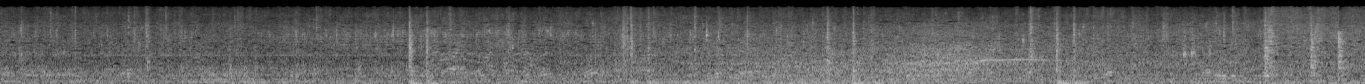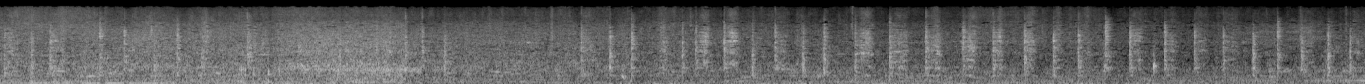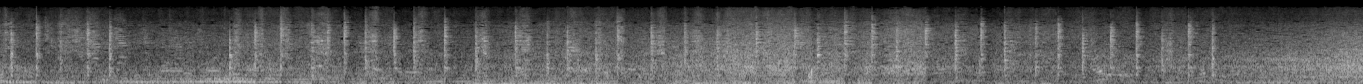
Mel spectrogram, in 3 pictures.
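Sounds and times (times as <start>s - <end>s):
food frying hiss: 0.0s - 40.9s
metal spatula clacking on griddle: 3.9s - 4.5s, 8.1s - 9.4s, 10.2s - 11.1s, 11.8s - 18.2s, 19.4s - 28.6s, 29.2s - 39.6s.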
